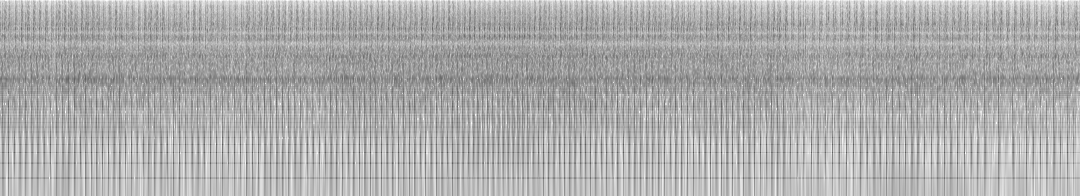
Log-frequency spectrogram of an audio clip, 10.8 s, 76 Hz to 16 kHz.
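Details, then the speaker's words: Saito FA-150S four-stroke RC engine on 10% nitro, Xoar 17x8 prop, P2 plug, over-leaned: very fast harsh rapping at high revs, hammering on each firing, from lean detonation. "okay I guess that's what happens when you lean it out too much"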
